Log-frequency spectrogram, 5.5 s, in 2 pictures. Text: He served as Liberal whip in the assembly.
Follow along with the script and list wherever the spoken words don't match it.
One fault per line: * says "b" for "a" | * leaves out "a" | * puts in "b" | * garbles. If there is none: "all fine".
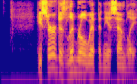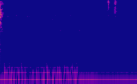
all fine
